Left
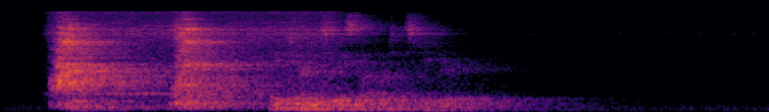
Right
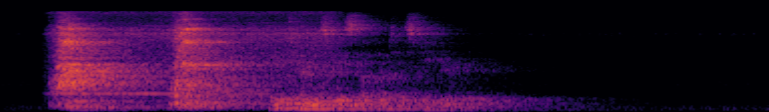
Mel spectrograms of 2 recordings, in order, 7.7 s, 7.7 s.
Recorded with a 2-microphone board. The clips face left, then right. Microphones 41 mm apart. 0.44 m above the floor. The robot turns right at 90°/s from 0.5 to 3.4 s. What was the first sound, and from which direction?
A zipper, 60° left (ahead or behind).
